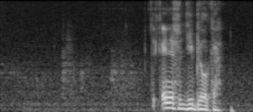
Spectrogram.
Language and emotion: Russian, neutral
